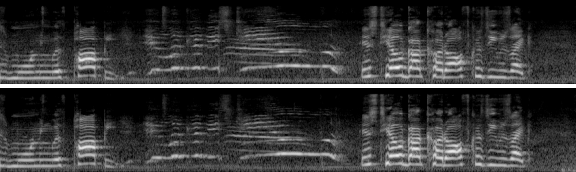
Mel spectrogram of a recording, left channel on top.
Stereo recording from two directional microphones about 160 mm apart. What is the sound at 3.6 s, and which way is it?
A child's voice, 10° right (ahead or behind).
